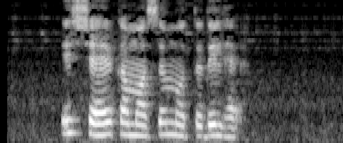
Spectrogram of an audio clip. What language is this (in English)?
Urdu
